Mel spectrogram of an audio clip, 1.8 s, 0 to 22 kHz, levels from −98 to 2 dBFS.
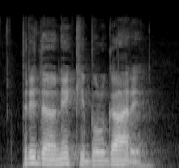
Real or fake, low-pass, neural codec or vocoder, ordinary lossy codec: fake; 14.4 kHz; vocoder, 44.1 kHz, 128 mel bands, Pupu-Vocoder; AAC, 48 kbps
